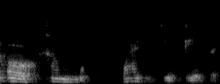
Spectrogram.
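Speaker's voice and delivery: soft and sinking, dropping to near silence; falling tone demo. Shown as a demonstration. Lecturer demonstrating to class how tone comes down, soft. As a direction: let the pitch fall away. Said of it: "So the tone will come down".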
